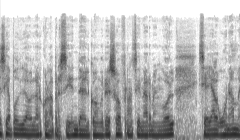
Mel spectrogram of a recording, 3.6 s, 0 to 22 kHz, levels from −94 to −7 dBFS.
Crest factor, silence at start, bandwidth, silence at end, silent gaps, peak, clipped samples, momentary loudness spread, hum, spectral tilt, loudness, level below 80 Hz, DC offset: 14 dB; 0 s; 15 kHz; 0 s; none; -12 dBFS; under 0.1%; 3 LU; none; -5.5 dB/octave; -28 LUFS; -48 dBFS; under 0.1%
